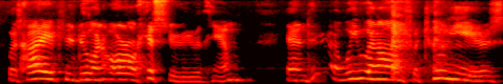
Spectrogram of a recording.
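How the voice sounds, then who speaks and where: An older woman, a professor, giving an informal talk through a face mask in a deliberate, halting way with pauses between short phrases. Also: mid-range voice, darkish tone, low-quality recording. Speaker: professor, panel speaker. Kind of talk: informal lecture from memory.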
